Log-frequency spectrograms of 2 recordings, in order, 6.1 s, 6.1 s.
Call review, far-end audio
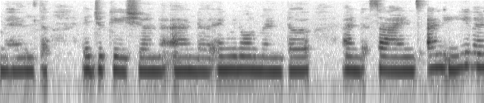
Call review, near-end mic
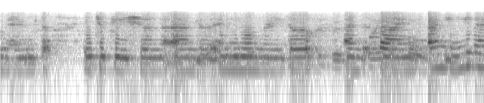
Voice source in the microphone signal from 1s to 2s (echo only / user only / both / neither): echo only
